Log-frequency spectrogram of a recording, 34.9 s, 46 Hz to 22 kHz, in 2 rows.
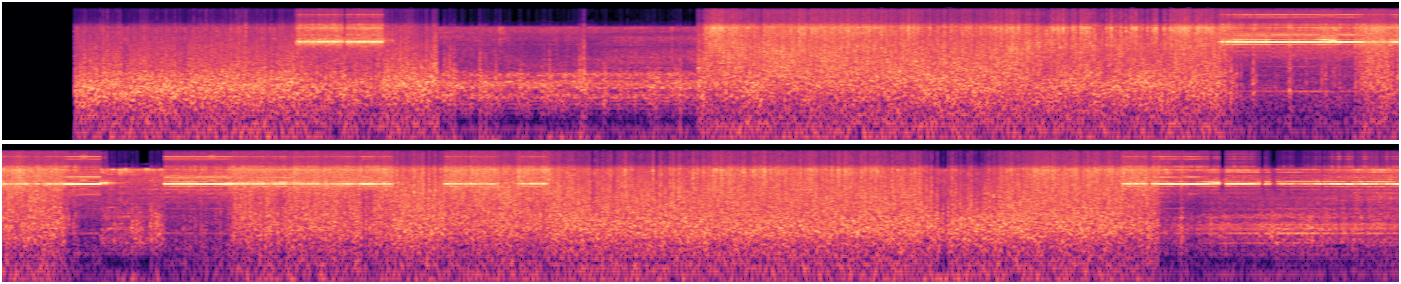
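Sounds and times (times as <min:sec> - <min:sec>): vehicle road noise: 0:00.9 - 0:34.9
wind rush: 0:00.9 - 0:34.9
thin high whistle: 0:03.7 - 0:04.9, 0:15.2 - 0:18.9, 0:19.5 - 0:22.4, 0:31.4 - 0:34.9.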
